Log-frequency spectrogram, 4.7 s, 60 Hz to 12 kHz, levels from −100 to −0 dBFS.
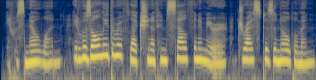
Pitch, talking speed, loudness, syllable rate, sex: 225 Hz, 230 wpm, -18 LUFS, 6.3 syllables/s, female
